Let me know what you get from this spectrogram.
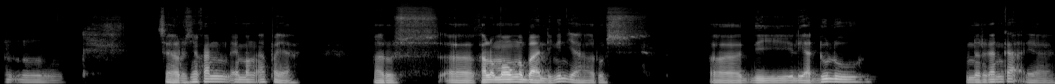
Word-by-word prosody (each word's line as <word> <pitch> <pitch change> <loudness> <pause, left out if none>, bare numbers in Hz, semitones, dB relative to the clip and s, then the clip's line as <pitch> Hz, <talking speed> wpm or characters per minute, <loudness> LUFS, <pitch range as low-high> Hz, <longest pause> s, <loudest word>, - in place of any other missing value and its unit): Mmm, 105 -4 -9 0.9
seharusnya, 100 +3 -1
kan, 130 -1 +2
emang 110 -1 -1
apa 115 -1 -4
ya, 85 - -6 0.8
harus, 90 -1 -1 0.4
eee, 95 -2 0
kalau 105 +1 +7
mau 115 +1 +9
ngebandingin 105 +3 +4
ya 110 -5 -1
harus, 95 0 -9 0.7
eee, 90 -1 -1
dilihat 90 0 0
dulu, 115 -3 +1 1.0
benar 105 0 -1
kan, 115 - +1
Kak 135 - -1
ya? 90 -2 -8
105 Hz, 115 wpm, -24 LUFS, 90-115 Hz, 1.0 s, mau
